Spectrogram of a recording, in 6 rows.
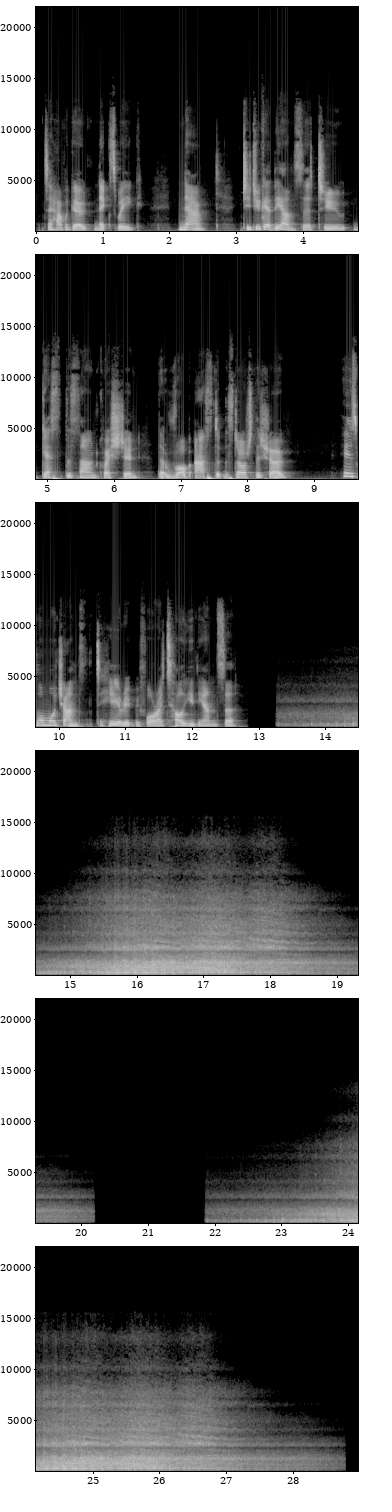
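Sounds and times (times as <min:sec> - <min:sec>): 
speech: 0:00.1 - 0:08.7, 0:09.4 - 0:12.7
passing train rumbling: 0:13.3 - 0:20.2, 0:21.9 - 0:28.8.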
